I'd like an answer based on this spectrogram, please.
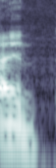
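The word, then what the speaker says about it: عین: दोनों आ की आवाज़ देते हैं, लेकिन आयन में क्या होता है, उसका उच्चारण थोड़ा अलग तरीके से होता है, जो आवाज़ निकलती है, साउंड निकलता है, वो गले से निकलता है, आ करके, ठीक है जी, थोड़ा सख्त होके।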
